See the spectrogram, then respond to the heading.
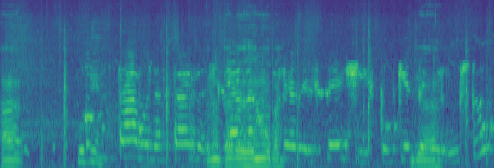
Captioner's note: voice on the phone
